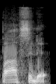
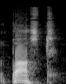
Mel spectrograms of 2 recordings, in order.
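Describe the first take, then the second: First: The ending is not a t sound. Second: The ending is a t sound. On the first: The speaker calls it wrong. "Not passed" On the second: The speaker calls it right. "P A S T sound"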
